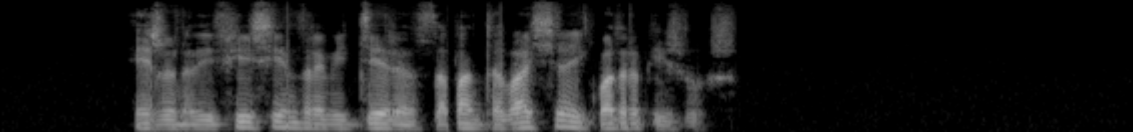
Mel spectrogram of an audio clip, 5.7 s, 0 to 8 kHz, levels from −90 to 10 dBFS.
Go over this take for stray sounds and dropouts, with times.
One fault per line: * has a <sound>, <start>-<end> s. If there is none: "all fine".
all fine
